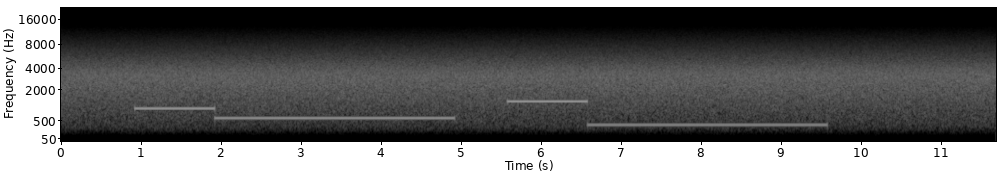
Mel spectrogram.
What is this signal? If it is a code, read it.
Two-tone page, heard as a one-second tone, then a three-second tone, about 950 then 580 Hz, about 1290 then 380 Hz, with radio hiss.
